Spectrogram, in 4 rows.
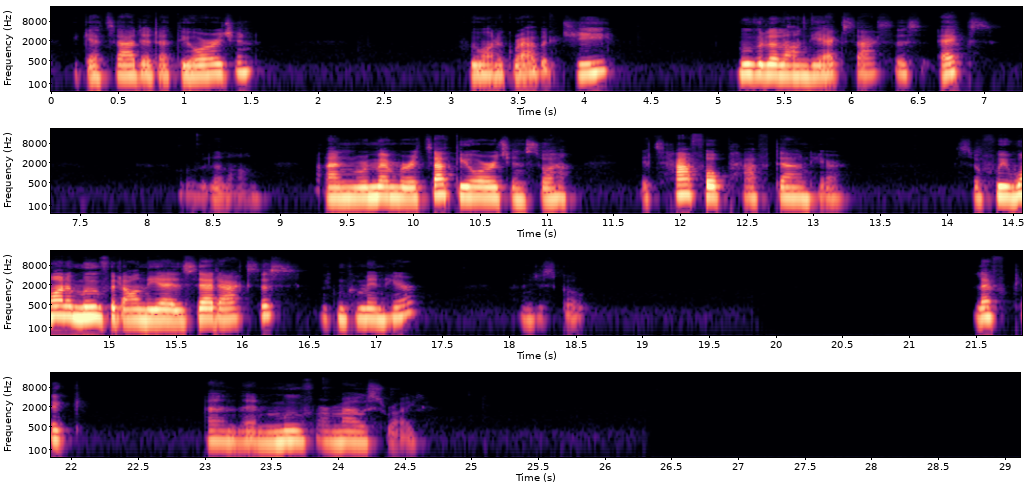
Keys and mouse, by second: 3.6 g, 9.1-13.7 middle drag, 17.6-23.9 drag, 24.2-24.8 middle drag, 26.2-29.1 drag.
